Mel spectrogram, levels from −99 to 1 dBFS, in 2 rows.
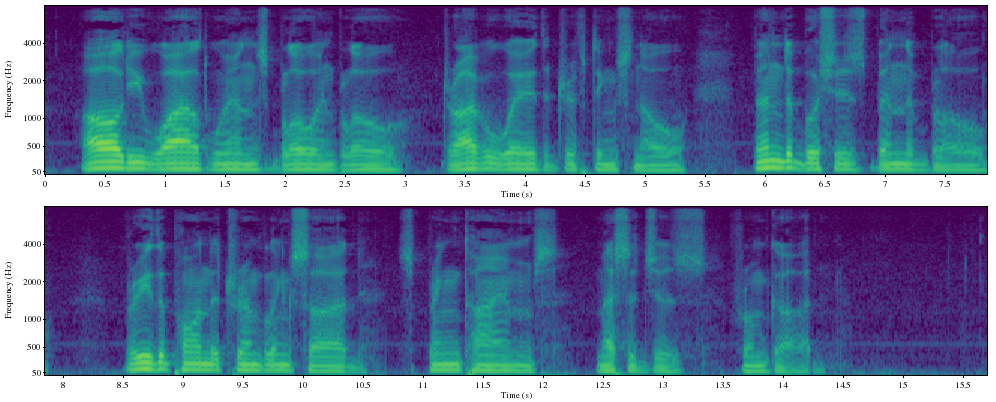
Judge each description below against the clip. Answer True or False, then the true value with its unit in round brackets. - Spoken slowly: True (105 wpm)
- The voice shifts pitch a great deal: False (2.9 semitones)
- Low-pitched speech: True (90 Hz)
